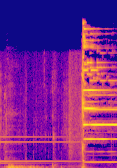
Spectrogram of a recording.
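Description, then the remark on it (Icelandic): A bright quiz buzzer bell ding rings out once near the end, loud, its metallic tone sustaining and ringing on after some faint low rumbling and a soft knock. “Já, við þurfum að heyra bjöllunar aftur bara.”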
